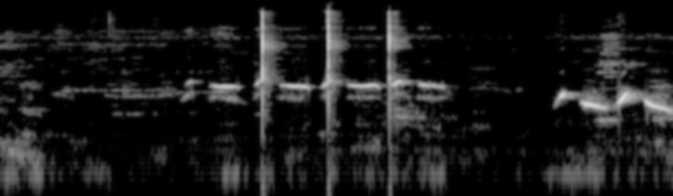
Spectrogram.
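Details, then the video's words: A hand-tamed, whistle-trained rose-ringed parakeet chick gives a run of steady mid-pitched whistled notes broken by three sharp clicks, then a pair of swooping rise-and-fall whistles; faint room hum. "Ringneck parrot vistle trained"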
